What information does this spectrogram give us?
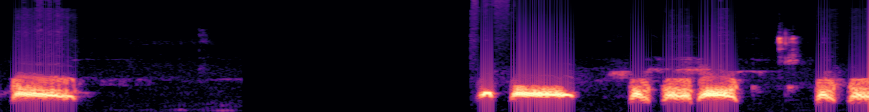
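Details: Spotted dove of the cườm sa type: one long low coo, a long silence, then a burst of short and drawn-out coos, repeated in quick pairs and triplets.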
